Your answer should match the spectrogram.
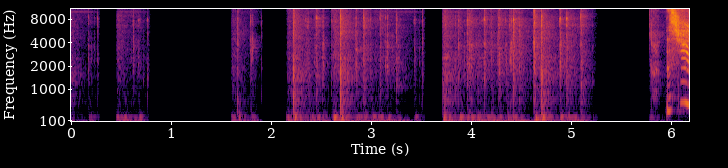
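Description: Someone types on a computer keyboard in quick bursts of dense, close clicking, separated by short silent pauses, with a faint high tone at the very end.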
